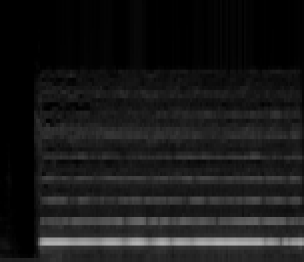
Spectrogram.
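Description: A flute holds a sustained high A with vibrato for about three seconds, played alone, its loudness wavering gently.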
